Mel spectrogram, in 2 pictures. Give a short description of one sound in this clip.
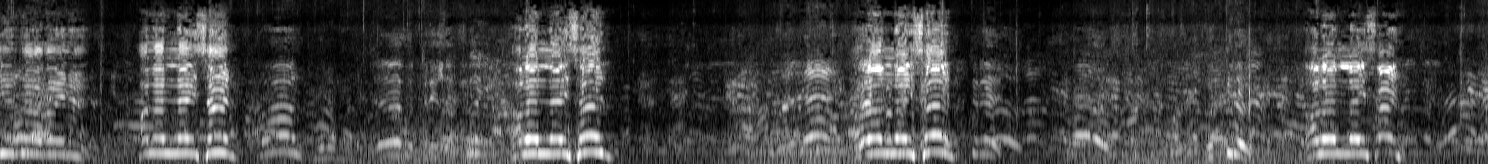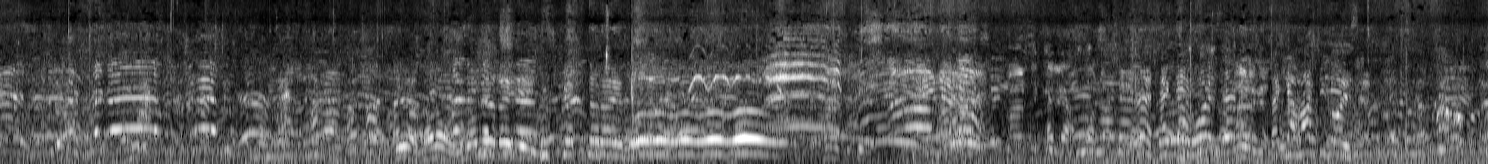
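A large crowd of men shouts and chatters loudly outdoors.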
